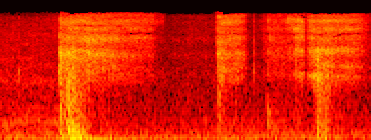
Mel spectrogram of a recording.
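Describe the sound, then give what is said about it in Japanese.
Hissing bursts as the plastic cap of a Pokka sparkling water bottle is twisted open, a few sharp sprays of escaping gas with fainter scraping between them. “最近このペットボトルの蓋がもう開けづらいというか、ババアだな。”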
